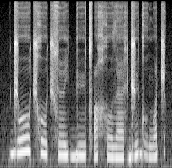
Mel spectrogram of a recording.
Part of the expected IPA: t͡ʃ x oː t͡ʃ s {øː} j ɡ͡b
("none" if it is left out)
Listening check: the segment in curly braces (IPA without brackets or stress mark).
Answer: øː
